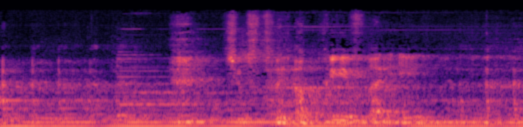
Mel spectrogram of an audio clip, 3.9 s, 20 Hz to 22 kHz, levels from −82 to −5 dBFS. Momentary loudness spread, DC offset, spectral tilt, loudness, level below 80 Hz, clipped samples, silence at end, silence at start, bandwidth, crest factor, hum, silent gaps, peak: 8 LU; under 0.1%; -4.5 dB/octave; -27 LUFS; -34 dBFS; under 0.1%; 0 s; 0 s; 16 kHz; 20 dB; none; none; -8 dBFS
